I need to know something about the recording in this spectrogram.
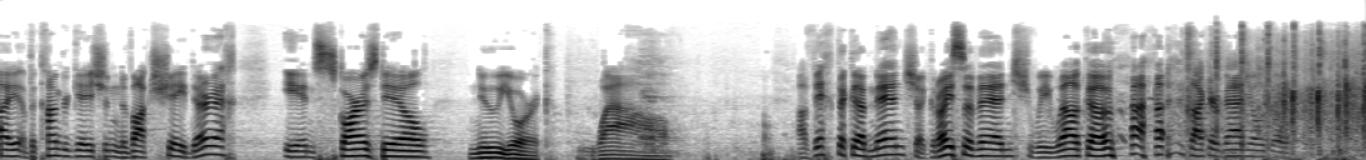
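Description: An older man speaks through a microphone to a hall, reading out with animation.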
